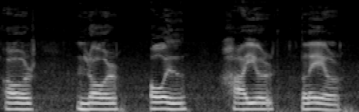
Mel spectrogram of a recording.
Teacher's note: a consecutive sequence of three vowel sounds which glide into each other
